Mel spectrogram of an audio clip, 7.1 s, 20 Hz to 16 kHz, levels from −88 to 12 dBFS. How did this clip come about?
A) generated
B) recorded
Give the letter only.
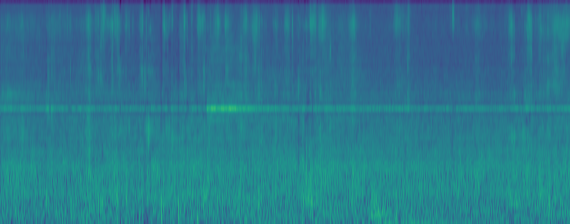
A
